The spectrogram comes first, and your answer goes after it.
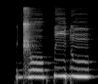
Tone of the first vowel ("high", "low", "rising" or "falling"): low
